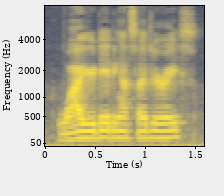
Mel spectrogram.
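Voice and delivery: ordinary talk

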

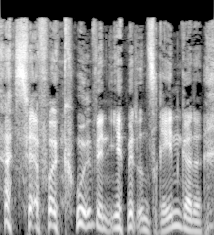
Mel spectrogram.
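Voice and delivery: loud and high, laughing; high excited gush. Real, not acted. Excited, laughing plea to listeners.

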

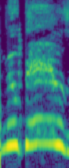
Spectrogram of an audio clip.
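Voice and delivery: high, overjoyed exclamation. Retold or imitated. Hearing the job offer, cries out overjoyed. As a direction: cry out in pure joy.

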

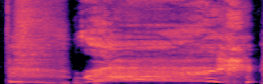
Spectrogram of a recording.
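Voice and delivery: long high shouted cry; Finn shouting Rey. Retold or imitated. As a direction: hold a dramatic shout of her name. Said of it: "throws them all the way down to his sides and goes".

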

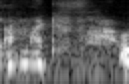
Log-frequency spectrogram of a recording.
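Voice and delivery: hushed scared whisper; frightened whispered curse. Retold or imitated. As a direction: breathe it out in fear.

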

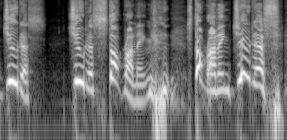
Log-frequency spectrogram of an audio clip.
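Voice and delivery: loud, high calling out across the pool; frantic shouting mum; mother yelling. Retold or imitated. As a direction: yell the name after a running child. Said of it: "and she went".

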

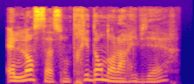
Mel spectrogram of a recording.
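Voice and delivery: usual speaking voice

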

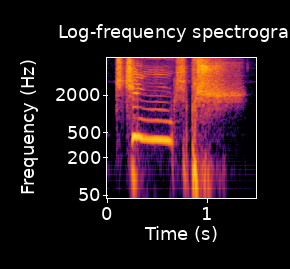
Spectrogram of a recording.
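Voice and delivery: high jingle then splash sound; imitated keys splash. Pumper mimicking keys falling into the water, jingle and splash. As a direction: make the noise of keys hitting water.

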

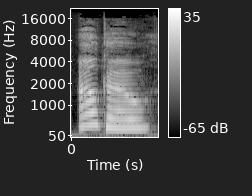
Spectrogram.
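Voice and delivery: put-on high, airy dreamy girl. A narrator's reading. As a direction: float it up dreamily. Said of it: "Luna's airy voice floated".

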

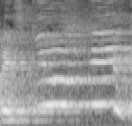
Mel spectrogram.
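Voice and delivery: high scandalized excuse me; mock shocked falsetto. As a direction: play a prim lady, offended. Mock shocked reaction to lyric.

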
